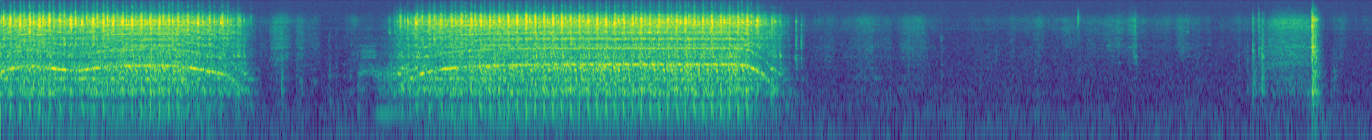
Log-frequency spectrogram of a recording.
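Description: Sewing machine stitching a quilt, its motor whirring loudly in two sustained bursts of several seconds each, separated by pauses, then quieter handling noise with a sharp click near the end.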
